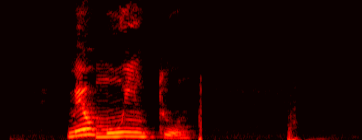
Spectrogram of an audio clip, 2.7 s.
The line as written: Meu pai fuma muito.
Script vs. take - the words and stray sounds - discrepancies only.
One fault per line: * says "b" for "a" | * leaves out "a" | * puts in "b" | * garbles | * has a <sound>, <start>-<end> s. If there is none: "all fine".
* leaves out "pai fuma"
